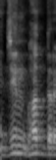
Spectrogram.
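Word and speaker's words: जिनभद्र: जिन गुप्ता, जिन गुप्ता, जिन भद्रा, यानी जिन भद्र इनको कहा जाता था। भद्रा में लिख रहा हूं लेकिन प्रोनंस, इनका जो प्रोनाउंसिएशन होगा इसका जिन भद्र होगा।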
